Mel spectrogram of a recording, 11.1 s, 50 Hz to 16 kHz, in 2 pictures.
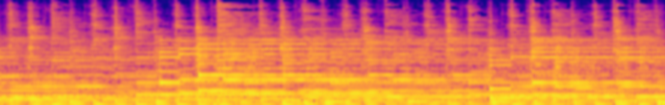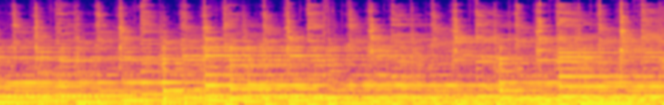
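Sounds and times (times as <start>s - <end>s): plucked acoustic guitar music: 0.0s - 11.0s.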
